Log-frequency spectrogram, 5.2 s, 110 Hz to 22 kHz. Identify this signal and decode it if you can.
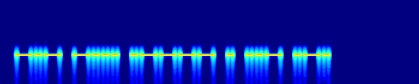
Morse code, heard as a keyed tone, about 20 wpm, 700 Hz. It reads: KB1EUR
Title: USA Callsign DE Callsign - 6 Characters - 20wpm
